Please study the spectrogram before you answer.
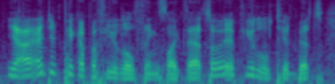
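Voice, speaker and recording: A man hosting a game video, chatty and excitable as he plays and comments. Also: fairly high pitch, fast, slight background noise. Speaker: host. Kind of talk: gameplay commentary.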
